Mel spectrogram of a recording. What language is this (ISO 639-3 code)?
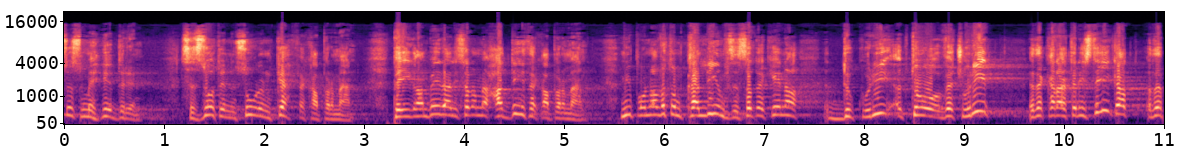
ron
